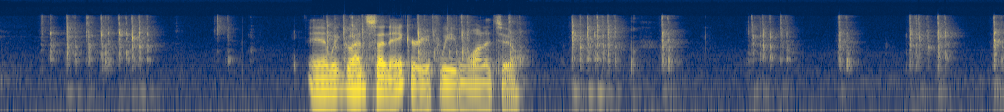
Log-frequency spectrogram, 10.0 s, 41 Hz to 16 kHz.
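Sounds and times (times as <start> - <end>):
typing on computer keyboard: 0.4 - 2.6, 3.2 - 10.0.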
